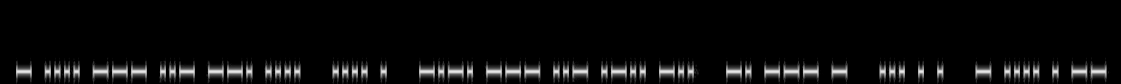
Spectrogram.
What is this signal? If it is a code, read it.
Morse code, heard as a keyed tone, about 25 wpm, 600 Hz. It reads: THOUGH HE COULD NOT SEE THEM
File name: the old man and the sea part 1 25wpm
